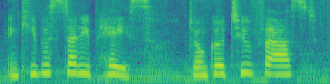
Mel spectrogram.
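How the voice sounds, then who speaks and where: A woman voicing an annoyed, bossy young female student in an audio drama, brisk and sarcastic but helpful. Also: sits high, faint music behind, pitched above the performer's own voice, natural voice. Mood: firm, instructing.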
